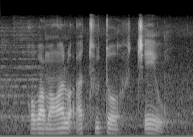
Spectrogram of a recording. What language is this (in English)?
Northern Sotho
